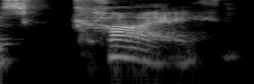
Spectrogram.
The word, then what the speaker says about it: chi: nu Greek letter and a sky sounds like a K I and it's but you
